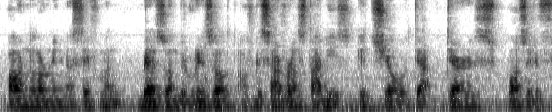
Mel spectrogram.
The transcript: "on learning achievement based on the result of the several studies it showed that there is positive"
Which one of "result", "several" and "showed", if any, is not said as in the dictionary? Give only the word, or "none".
none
